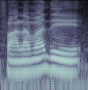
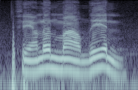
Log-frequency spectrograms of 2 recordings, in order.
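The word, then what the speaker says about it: فعل ماض: Bukan fa'ala madhi. Apa bacanya? Enggak apa-apa, manusiawi ya. Tertawa, ada yang lucu. Apa? Damar. Zidan kasih tahu. Udah ketawa nih. Fi'lun madin. Sebentar, fi'lu madin. Fi'lun madin, fi'lun ya.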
